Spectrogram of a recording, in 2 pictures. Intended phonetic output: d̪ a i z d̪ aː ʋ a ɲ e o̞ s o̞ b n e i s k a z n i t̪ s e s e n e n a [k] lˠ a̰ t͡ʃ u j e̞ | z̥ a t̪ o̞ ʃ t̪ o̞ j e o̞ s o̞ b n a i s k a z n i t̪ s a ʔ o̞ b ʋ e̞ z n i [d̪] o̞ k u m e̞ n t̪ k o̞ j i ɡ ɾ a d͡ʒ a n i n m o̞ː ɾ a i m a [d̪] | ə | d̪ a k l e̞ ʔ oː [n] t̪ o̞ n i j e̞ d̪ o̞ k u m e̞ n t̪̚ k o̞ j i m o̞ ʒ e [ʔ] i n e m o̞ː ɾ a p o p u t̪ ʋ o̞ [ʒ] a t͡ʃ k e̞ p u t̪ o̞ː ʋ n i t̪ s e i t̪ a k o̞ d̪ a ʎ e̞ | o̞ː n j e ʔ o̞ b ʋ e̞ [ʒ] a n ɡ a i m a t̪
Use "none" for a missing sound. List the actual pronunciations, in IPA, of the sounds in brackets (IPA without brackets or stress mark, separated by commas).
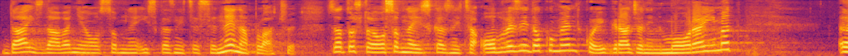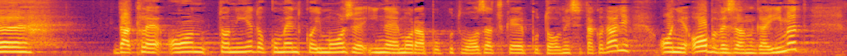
p, d̪, t̪, n, ʔ, z, z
